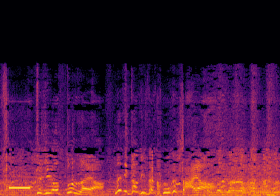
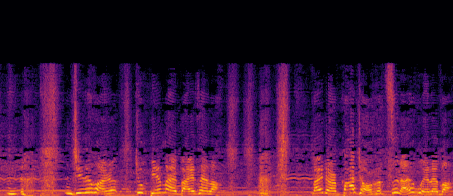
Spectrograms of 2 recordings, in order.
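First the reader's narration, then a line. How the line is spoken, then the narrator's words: Sobbing woman. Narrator (Chinese): 女朋友哭的稀里哗啦的，一边哭一边跟我说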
